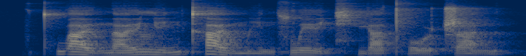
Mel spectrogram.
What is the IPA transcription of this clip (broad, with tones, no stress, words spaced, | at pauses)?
t̪ʰwa˥˩ɪ̯ n̪a˧˥ɪ̯li˧˥nkʰa˥˩ɪ̯ mi˨˩nswe˥˩ɪ̯ t͡ɕʰjä˧˥t̪ʰo˨˩ʊ̯ʈ͡ʂa˥˩n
